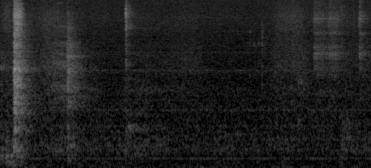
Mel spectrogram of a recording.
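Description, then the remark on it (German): A few sharp, hard little clicks of a drinking glass knocking against a tooth, fairly quiet, spaced irregularly with near silence between them. “Jetzt bin ich mit dem Zahn an den Glas äh, mit dem Glas an den Zahn gestoßen.”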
